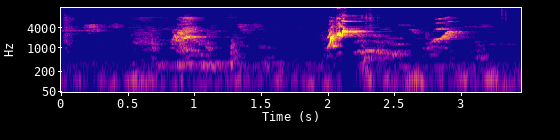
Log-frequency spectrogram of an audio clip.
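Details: A male and female Pied Myna pair being matched together give a few scratchy chirps, then a loud, abrupt, harsh squawk followed by a softer buzzy note.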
